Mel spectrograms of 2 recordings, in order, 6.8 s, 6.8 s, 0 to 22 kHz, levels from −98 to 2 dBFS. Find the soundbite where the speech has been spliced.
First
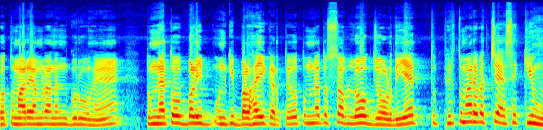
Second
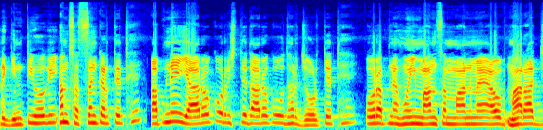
second; 3 cuts; at 0.7 s, 1.8 s, 4.4 s

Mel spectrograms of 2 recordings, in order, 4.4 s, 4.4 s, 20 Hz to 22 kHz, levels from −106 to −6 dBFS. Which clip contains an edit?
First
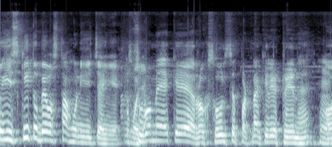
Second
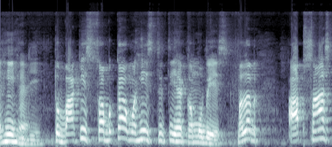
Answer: first; 1 cut; at 1.7 s

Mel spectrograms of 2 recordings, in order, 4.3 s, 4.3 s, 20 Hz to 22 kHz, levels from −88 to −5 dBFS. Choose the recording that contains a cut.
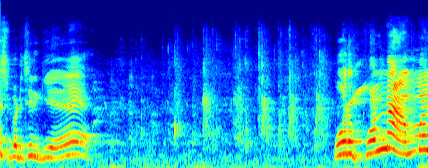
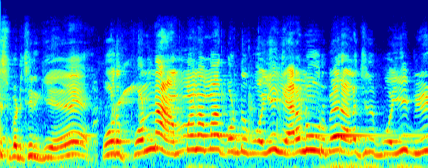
second; 1 cut; at 0.9 s

